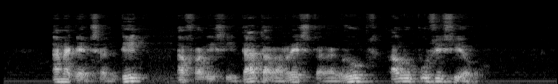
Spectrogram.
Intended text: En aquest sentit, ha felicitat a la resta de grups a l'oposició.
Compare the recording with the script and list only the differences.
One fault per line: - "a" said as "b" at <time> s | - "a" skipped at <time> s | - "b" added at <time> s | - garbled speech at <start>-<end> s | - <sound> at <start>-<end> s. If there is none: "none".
none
